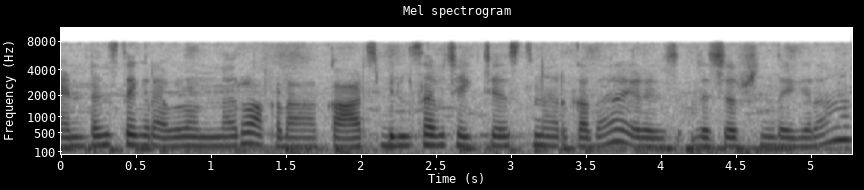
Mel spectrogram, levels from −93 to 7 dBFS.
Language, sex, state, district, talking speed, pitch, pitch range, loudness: Telugu, female, Andhra Pradesh, Visakhapatnam, 135 wpm, 200 Hz, 190-215 Hz, -16 LUFS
